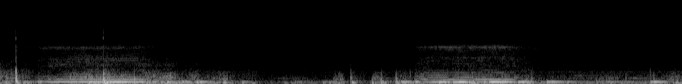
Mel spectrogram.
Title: Me snoring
